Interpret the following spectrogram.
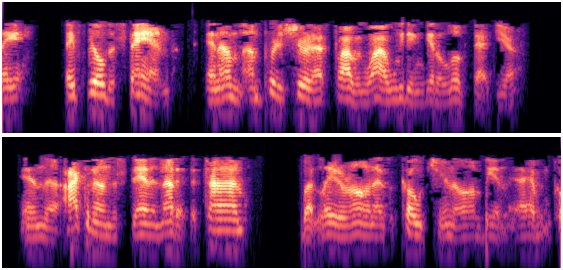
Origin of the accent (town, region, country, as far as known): the Glades area, Florida, United States; born or raised there; moved away as an adult; also born or lived in Iowa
